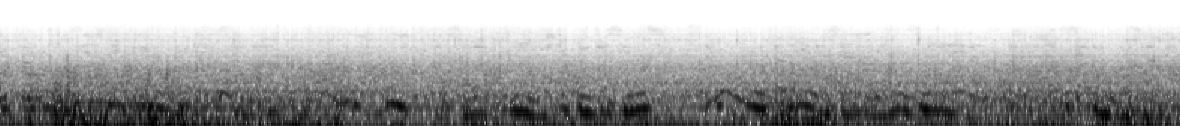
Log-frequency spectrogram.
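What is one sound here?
A car engine rumbles low and steady.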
